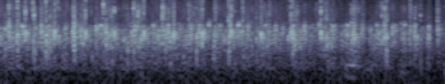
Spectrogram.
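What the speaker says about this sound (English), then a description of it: "give me a round of applause for them for their hard work and their efforts today" A room full of breakfast-event attendees applauds steadily, a dense, even wash of clapping that holds at full strength throughout with no voices rising above it.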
